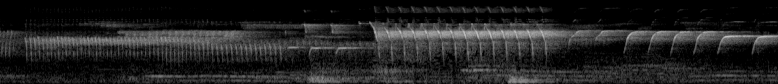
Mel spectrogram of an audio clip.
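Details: An excited canary sings a varied phrase. A smooth high warble leads into a loud rapid trill of evenly spaced pulses, then a string of bright upswept whistled notes repeated about every third of a second.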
